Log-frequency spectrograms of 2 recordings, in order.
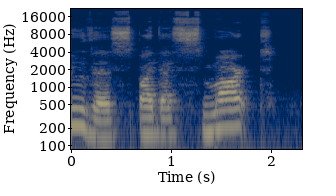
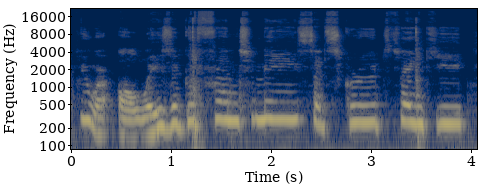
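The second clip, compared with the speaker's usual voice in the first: put-on higher, wary old man; nervous thanks; 7 semitones higher, 4 dB louder than usual. A narrator's reading. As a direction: thank him uneasily.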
